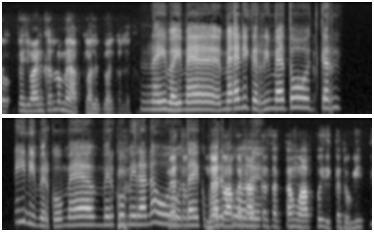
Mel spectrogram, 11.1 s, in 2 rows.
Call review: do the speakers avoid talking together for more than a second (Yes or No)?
No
